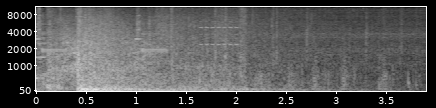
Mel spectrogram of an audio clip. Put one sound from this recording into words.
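A weapon is drawn with a short metallic click.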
